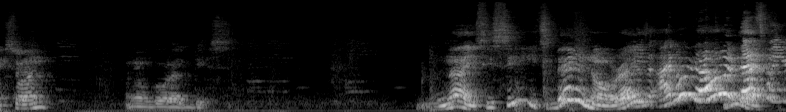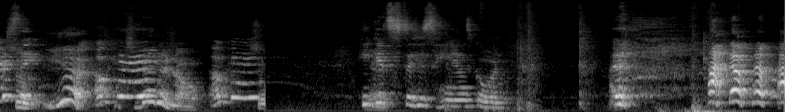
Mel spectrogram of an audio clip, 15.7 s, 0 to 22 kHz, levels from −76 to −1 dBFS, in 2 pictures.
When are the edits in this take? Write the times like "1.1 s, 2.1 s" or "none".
10.6 s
